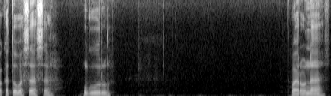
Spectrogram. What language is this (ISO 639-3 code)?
hah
